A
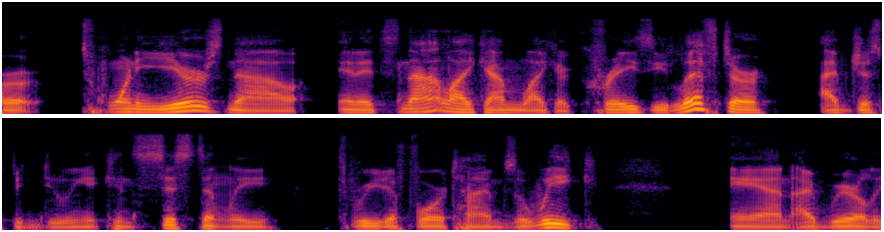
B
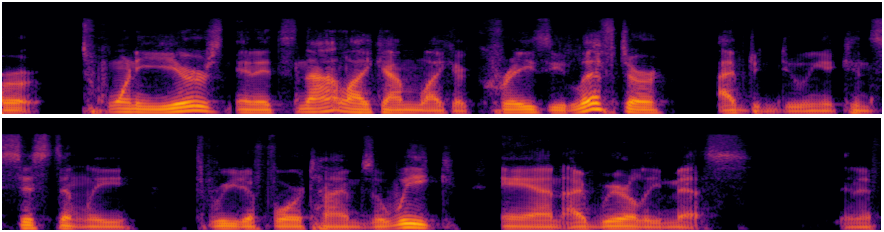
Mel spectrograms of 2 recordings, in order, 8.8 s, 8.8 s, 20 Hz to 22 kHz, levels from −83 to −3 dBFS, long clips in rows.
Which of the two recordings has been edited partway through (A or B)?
B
